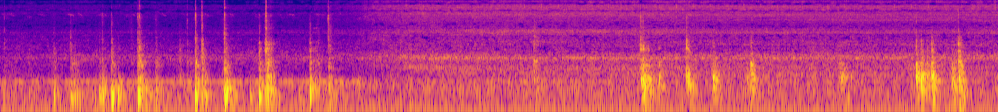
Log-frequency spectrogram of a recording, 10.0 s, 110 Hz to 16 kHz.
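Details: 2002 Ford Mustang GT V8 at idle: sharp ticks in uneven bursts over a steady hum; a top-end tick or knock of unknown cause, for which the owner seeks help.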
